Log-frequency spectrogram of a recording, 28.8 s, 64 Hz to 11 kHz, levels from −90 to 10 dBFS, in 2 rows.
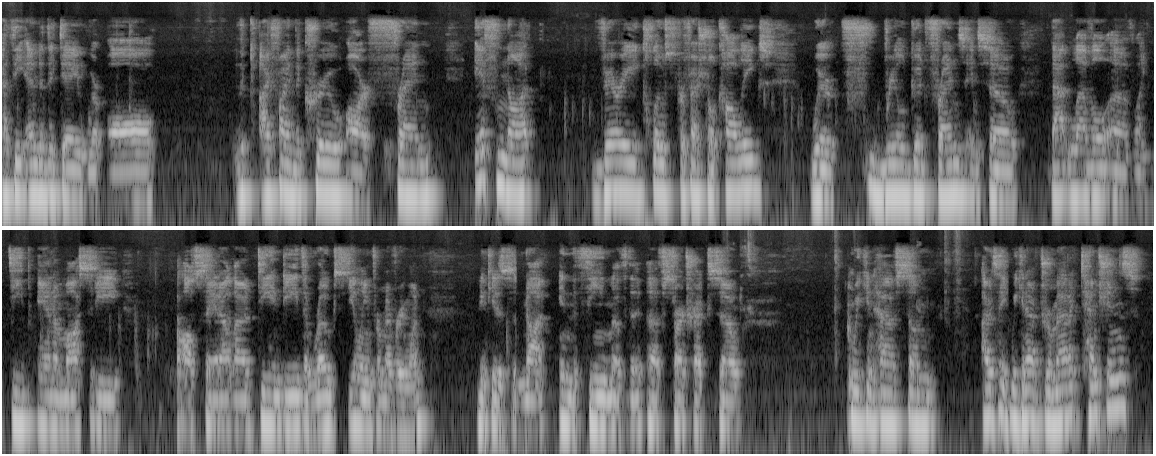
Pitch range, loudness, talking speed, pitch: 115-135 Hz, -20 LUFS, 150 wpm, 125 Hz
